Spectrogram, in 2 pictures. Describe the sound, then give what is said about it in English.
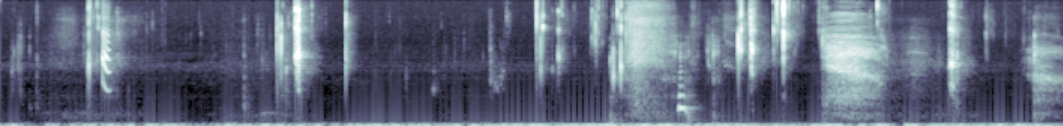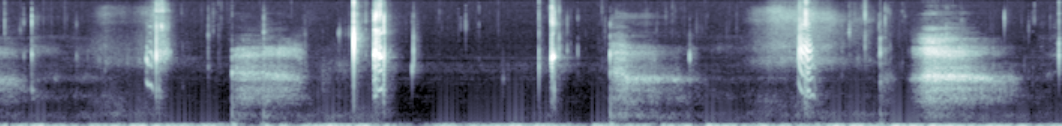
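A series of soft, wet kissing sounds coming in irregular clusters with short pauses between them, as little kisses are given on the base of a penis. No one speaks. “How about some little kisses on the base of your shaft? Like this.”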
